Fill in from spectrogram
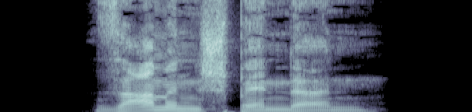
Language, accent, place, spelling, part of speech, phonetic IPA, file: German, Germany, Berlin, Samenspendern, noun, [ˈzaːmənˌʃpɛndɐn], De-Samenspendern.ogg
- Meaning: dative plural of Samenspender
